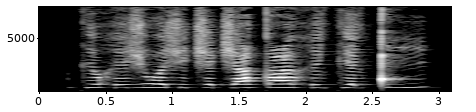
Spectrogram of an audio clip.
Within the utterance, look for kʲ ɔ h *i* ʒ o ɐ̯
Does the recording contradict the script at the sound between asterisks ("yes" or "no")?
yes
